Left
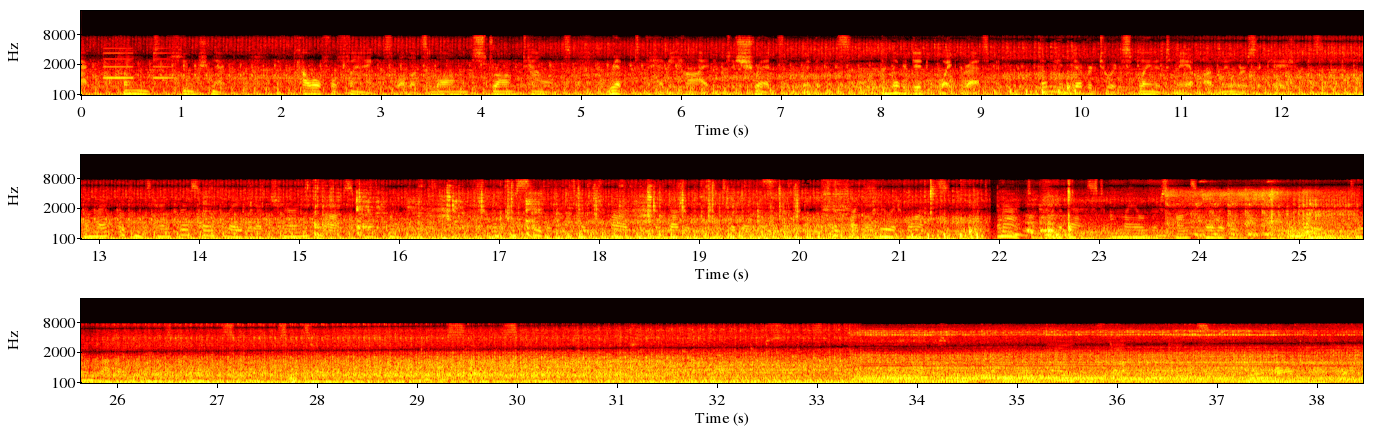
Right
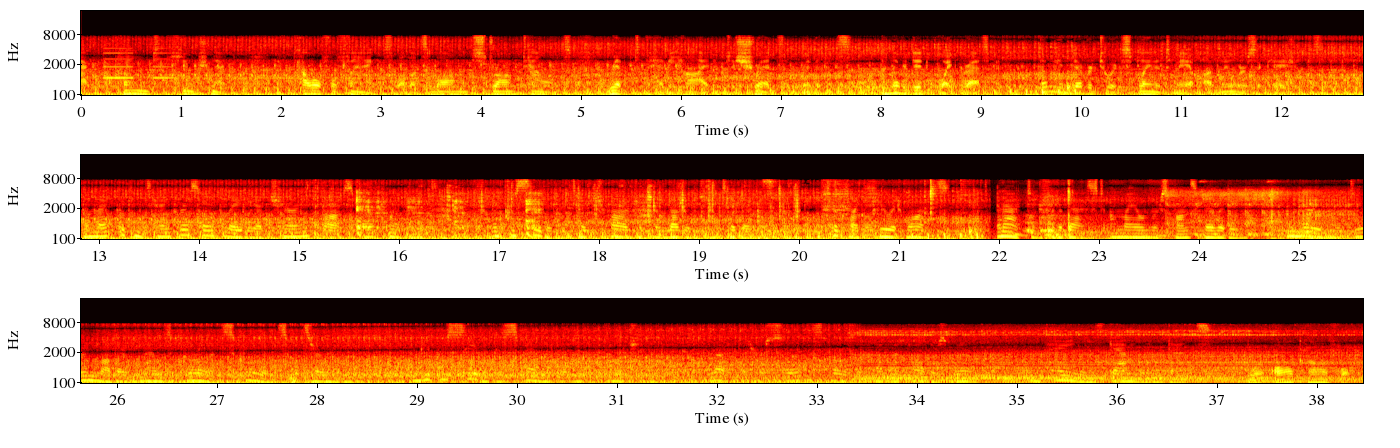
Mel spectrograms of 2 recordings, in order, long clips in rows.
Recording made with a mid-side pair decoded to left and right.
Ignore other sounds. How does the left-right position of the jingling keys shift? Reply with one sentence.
In this clip you hear the jingling keys move from left to right.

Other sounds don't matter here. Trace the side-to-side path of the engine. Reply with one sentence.
You can hear the engine move to the left.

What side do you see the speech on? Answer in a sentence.
You can hear the speech on the right.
